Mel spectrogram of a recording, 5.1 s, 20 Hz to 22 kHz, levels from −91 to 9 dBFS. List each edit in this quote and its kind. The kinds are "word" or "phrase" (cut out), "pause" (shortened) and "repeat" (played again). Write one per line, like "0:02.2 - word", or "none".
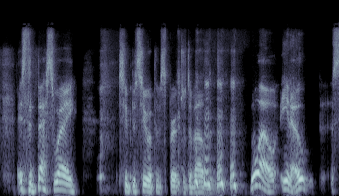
0:02.3 - word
